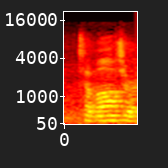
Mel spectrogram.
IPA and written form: təˈmɑːtər (tomato)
